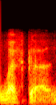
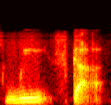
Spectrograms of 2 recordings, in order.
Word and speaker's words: Wiska: I dated a Hawaiian girl, and in Hawaii, indigenously, every letter is said individually, and we have a tendency to Weska. It's Wiska. It's likely Mama Wiska.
